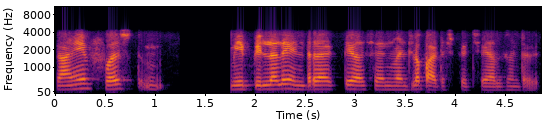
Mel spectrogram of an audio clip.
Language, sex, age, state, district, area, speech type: Telugu, male, 18-30, Andhra Pradesh, Kurnool, urban, conversation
